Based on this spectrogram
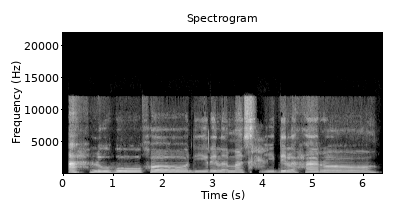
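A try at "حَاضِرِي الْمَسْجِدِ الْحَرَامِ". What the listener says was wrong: Nah, bukan hadiril, nggak ada titiknya. Huruf A ya. Hadiril masjidil haram.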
